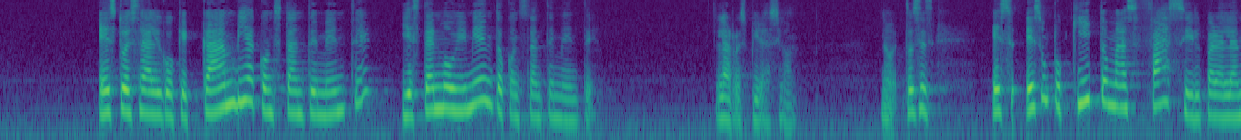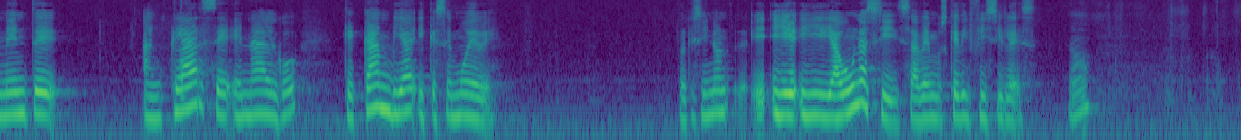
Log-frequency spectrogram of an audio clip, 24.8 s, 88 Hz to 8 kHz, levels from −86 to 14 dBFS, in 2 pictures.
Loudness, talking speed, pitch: -21 LUFS, 110 wpm, 195 Hz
